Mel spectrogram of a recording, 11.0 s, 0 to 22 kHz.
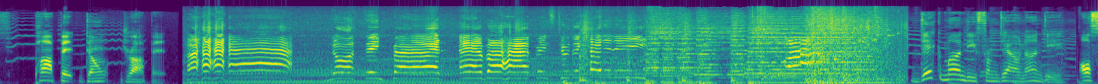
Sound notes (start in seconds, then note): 1.8 laughter; 8.0 gunshot, JFK fucking dies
